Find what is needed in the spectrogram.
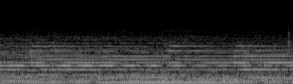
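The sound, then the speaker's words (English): Church bells ring in the distance across a city, their tones overlapping into a steady, shimmering wash of sound with no clear pauses between strikes and no voices. “There's a lot of bells ringing in the distance.”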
